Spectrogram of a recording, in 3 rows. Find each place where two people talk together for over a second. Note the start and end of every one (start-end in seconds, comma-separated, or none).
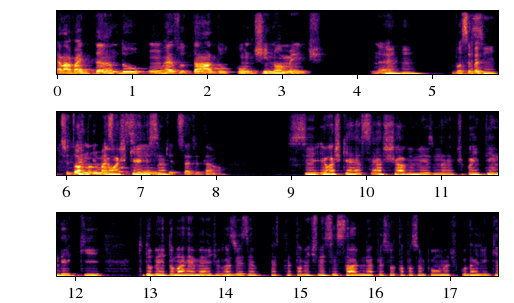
5.5-7.2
